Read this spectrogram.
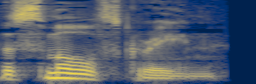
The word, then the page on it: small screen: British English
